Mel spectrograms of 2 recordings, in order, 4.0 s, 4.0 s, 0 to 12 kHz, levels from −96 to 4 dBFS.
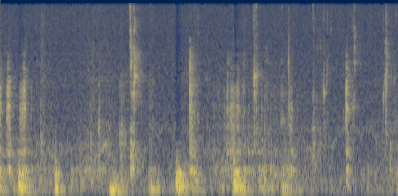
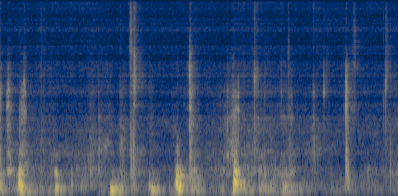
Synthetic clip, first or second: second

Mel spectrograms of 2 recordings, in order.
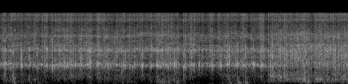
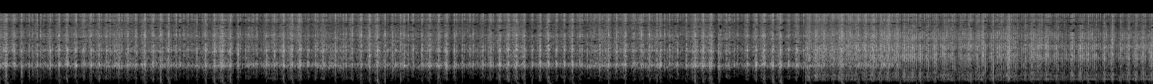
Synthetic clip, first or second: first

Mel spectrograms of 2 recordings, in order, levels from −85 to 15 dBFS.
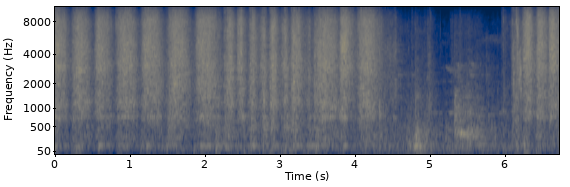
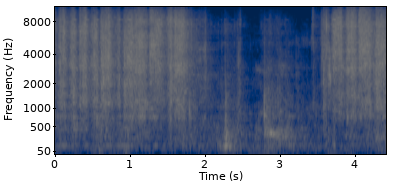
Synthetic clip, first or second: second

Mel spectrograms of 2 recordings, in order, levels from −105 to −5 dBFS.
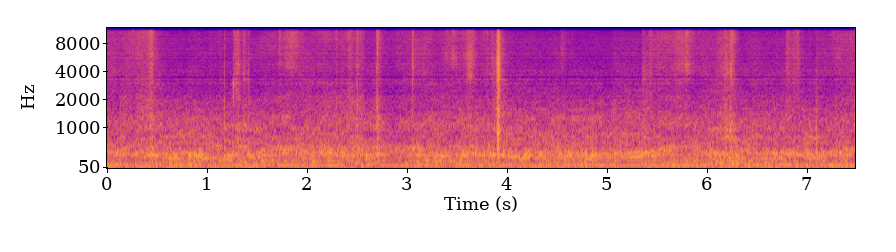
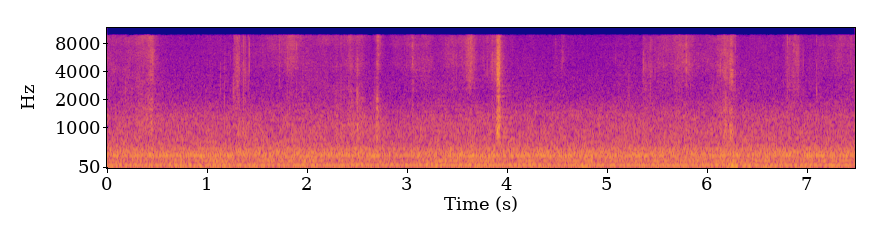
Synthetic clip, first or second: first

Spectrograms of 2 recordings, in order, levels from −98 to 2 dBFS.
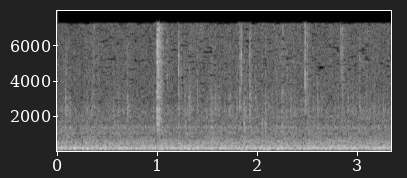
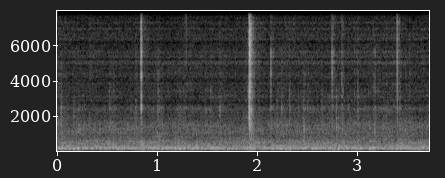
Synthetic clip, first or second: second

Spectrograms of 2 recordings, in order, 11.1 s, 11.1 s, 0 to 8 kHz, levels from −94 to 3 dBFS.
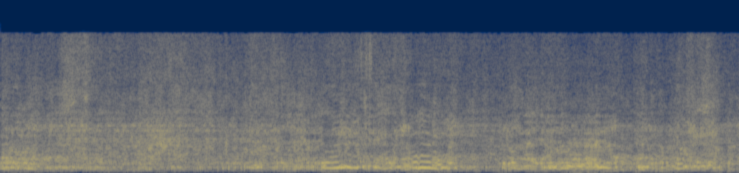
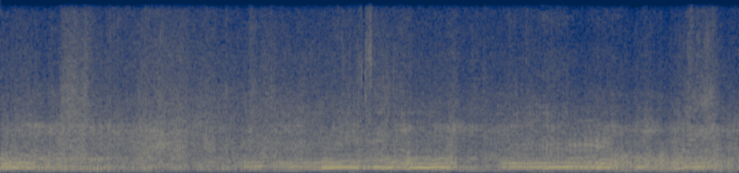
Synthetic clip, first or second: first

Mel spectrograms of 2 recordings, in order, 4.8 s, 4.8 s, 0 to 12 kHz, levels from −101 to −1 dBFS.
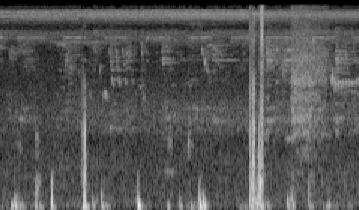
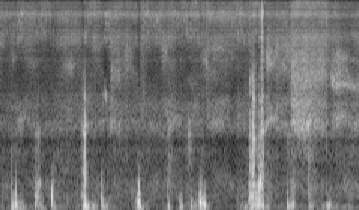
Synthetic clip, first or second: second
